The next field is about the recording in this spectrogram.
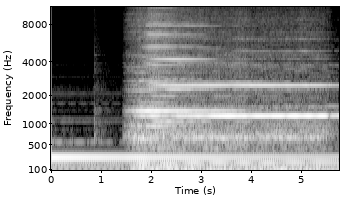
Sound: high-pitched ringing noise

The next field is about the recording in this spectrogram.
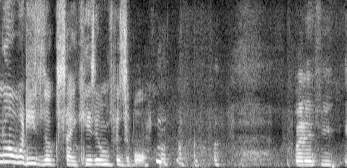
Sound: laughs

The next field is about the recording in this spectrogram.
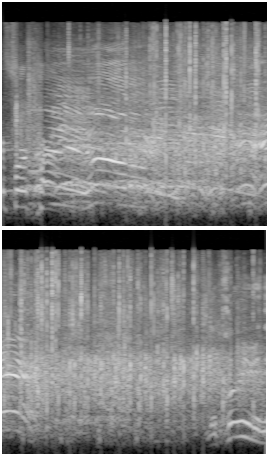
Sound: some Applause; speaking French; some Applause

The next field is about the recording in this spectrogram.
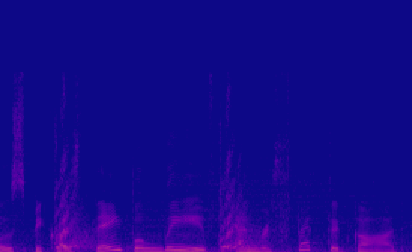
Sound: bang, bang

